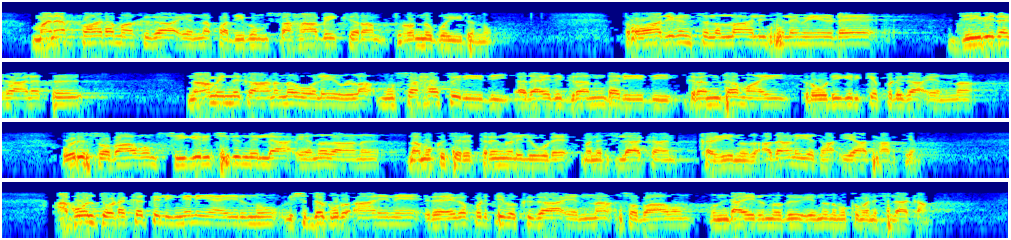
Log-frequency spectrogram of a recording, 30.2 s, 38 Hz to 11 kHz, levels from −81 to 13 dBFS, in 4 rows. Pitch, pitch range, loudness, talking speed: 145 Hz, 130-160 Hz, -10 LUFS, 95 wpm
